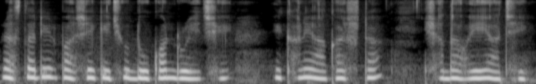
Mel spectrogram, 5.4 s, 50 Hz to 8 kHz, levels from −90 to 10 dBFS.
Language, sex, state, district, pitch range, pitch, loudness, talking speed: Bengali, female, West Bengal, Cooch Behar, 255-285 Hz, 270 Hz, -13 LUFS, 110 wpm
